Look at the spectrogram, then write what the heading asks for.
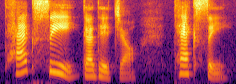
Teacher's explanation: X는 이렇게 모음이 뒤에 들어가면 먼저 기역 받침을 넣어주셔야 되고요. 그 다음에 스 소리가 납니다. 자, X는 모음 뒤에 들어가면 기역 받침의 스 소리 이렇게 기억을 해주시면 됩니다.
